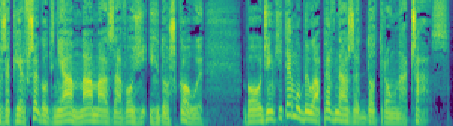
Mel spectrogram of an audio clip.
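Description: A man reading a children's story aloud with expressive, storytelling delivery. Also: on the low side, slightly rough, no room sound, clean studio sound. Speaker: narrator.

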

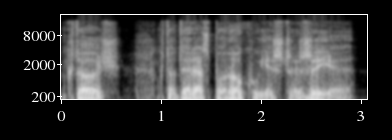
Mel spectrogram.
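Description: A man voicing a suspicious, grim male partisan leader with a terse, gruff manner. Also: low voice, expressive, slow pace, dry recording, clean studio sound, exaggerated voice. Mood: sullen.

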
